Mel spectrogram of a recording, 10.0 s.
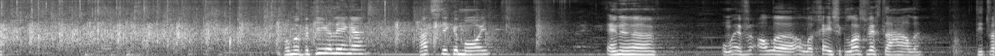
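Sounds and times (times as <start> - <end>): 
audience applauding a lay preacher's converts at a Christian gathering: 0.0 - 5.7
speech: 2.8 - 5.1, 6.1 - 9.9.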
